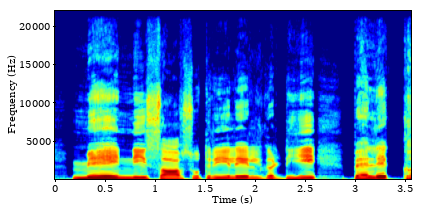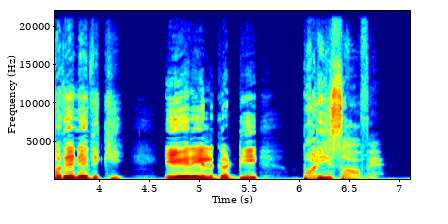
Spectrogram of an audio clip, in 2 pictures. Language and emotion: Dogri, surprised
